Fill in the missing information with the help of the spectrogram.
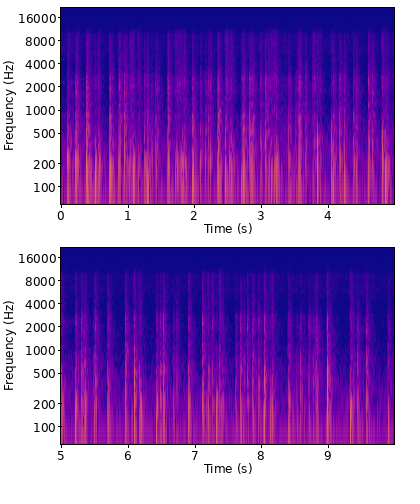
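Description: An inflated, hollow, yellow LED-lit latex balloon, held in both hands, is rubbed and scratched with fingertips and nails. The result is a rapid, continuous run of short, dry scratches and soft taps with dull, low, thumpy body. Each one dies away almost at once, over a faint steady low hum.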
